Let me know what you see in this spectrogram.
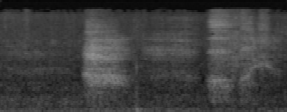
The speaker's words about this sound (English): jolts up in bed, panting. He rubs his eye as he catches his breath.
